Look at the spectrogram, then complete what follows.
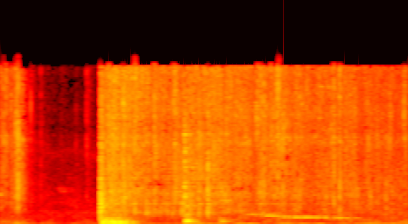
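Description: Oil sizzling under a ragi and drumstick-leaf adai that has just been flipped on a dosa griddle. The sizzling drops away briefly near the start and comes back suddenly about a second in, then runs on steadily.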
